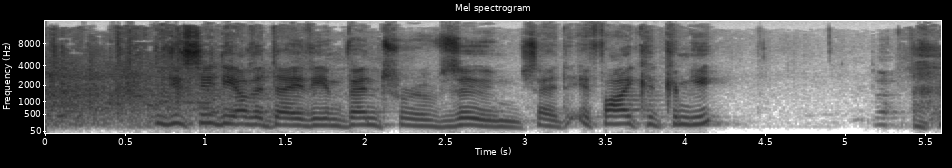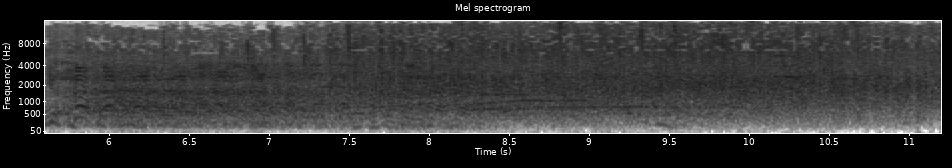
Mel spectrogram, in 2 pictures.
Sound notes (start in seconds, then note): 5.2 laughter; 7.6 cheers and applause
